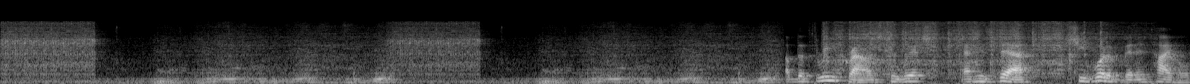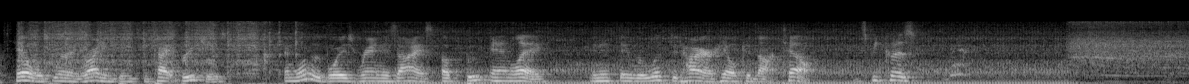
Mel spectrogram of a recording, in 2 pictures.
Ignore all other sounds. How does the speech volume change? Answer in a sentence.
The volume of the speech stays about the same.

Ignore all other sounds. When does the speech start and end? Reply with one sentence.
You can hear the speech from 7.8 to 21.6 s.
